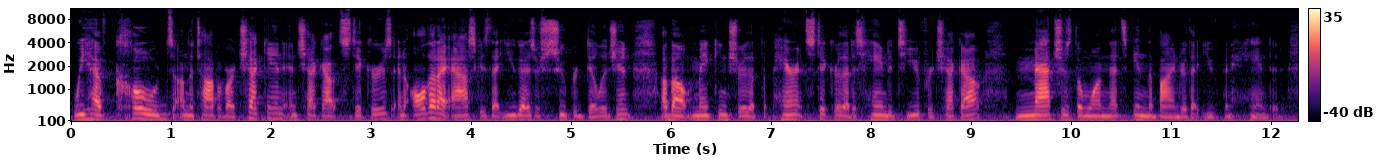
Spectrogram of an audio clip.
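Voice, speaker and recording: A man speaks in a very deep, low pitch. Audible room echo surrounds his voice. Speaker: children's ministry leader. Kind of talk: volunteer announcements video. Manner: fast; upbeat.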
